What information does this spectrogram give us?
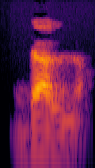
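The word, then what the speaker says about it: دال: Mais, si vous écrivez ça comme ça, sans le point, donc ça c'est dal.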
